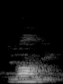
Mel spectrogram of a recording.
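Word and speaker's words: bomb: क्या पढ़ते हो आप बम B silent reason am hard है बी सॉफ्ट है साइलेंट हो गया इसके डे डी टी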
